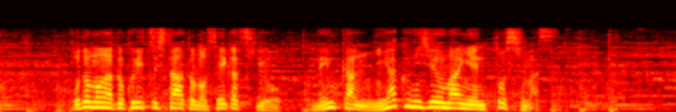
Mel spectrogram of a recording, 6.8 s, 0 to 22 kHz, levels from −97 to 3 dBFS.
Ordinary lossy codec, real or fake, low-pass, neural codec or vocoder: none; fake; none; codec, 16 kHz, 8 kbps, FreqCodec, smaller model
